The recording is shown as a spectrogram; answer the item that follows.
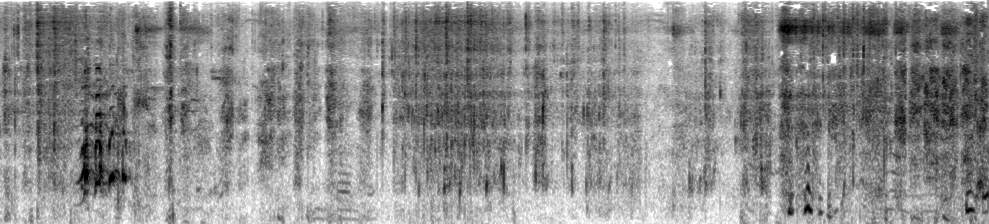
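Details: French Bulldogs Sziporka and Puszedli at play in a forest, giving loud snorting yaps and gruff bursts in quick irregular runs, over rustling, splashing and human voices.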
